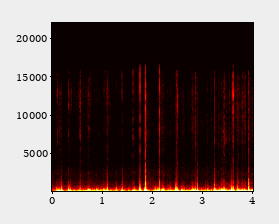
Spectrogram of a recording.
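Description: Long nails scratch and tap a thin, solid round cork coaster held edge-on and face-on close to the mic. The result is a dense run of quick, dull thumps and scratchy rubbing, heavy in low rumble with brief bright clicks on the sharper taps.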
